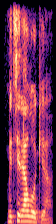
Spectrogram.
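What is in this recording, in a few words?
"meteorologiya", Azerbaijani; Orfoqrafiya Lüğəti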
